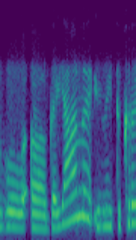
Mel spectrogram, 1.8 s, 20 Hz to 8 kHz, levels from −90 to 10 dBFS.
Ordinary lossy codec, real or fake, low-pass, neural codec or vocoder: Opus, 32 kbps; real; 7.2 kHz; none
